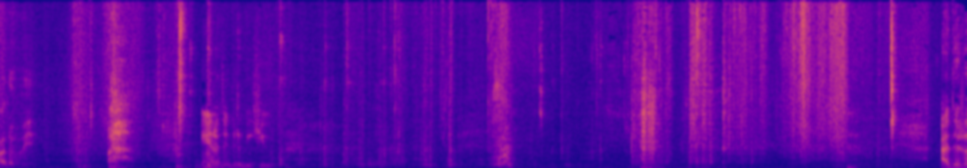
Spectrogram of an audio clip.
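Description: Clothes rustle and shuffle nearby.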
